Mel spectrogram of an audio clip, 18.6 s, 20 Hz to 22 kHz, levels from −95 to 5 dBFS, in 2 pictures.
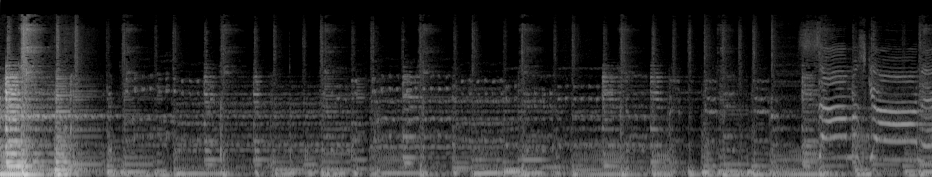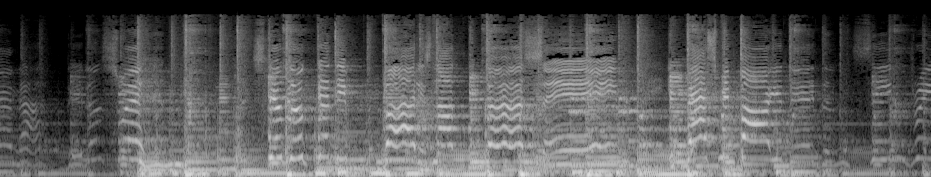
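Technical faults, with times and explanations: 0.32–1.24 s, zipper noise: the level was pulled down by roughly 25 dB in unsmoothed 2 dB jumps, about fifteen a second, so each jump clicks and the fade ticks audibly.
10.32–10.72 s, zipper noise: a rise of roughly 25 dB was applied in 2 dB steps, about thirty a second, and each step clicks, so the clicks blur into a quick zipping rasp.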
